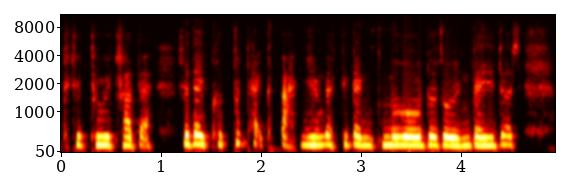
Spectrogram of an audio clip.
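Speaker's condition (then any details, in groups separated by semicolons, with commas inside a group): Deafness; struggles to hear baby cry or tones of sounds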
